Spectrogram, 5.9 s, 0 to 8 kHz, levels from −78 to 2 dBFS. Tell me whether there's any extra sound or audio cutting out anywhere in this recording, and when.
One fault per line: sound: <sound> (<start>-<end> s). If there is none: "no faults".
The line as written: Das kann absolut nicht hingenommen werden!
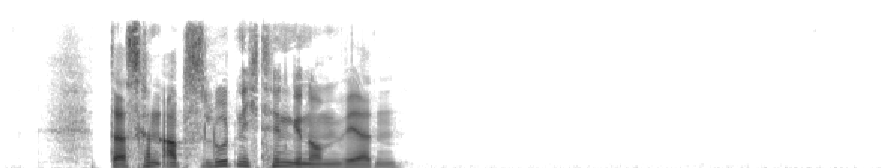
no faults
